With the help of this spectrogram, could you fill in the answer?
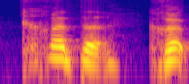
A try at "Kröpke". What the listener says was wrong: Kröpke, das ist ein K noch.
